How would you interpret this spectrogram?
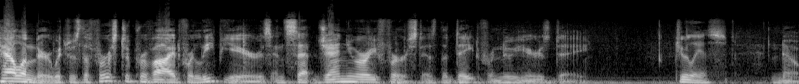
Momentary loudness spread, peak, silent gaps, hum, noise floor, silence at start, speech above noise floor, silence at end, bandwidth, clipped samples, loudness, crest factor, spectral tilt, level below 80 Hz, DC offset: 16 LU; 0 dBFS; none; none; -38 dBFS; 0 s; 21 dB; 0 s; 13.5 kHz; 0.1%; -16 LUFS; 16 dB; -4 dB/octave; -34 dBFS; under 0.1%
